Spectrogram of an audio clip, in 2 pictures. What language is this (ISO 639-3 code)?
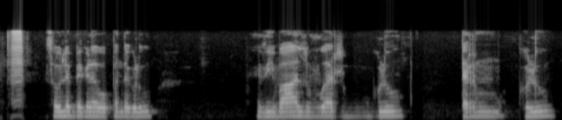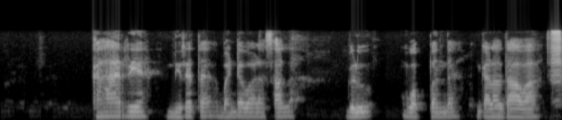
kan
